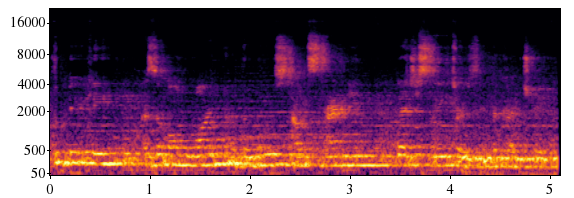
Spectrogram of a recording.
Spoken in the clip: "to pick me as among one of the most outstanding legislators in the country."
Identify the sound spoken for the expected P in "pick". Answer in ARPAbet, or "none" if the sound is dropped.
B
